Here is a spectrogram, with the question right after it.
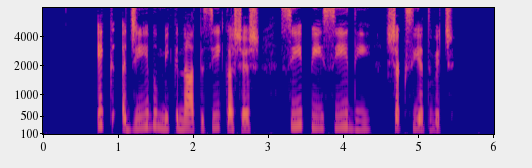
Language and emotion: Punjabi, neutral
